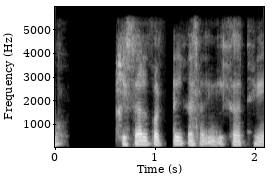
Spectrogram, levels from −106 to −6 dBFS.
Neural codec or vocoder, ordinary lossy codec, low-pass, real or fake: codec, 44.1 kHz, 3.4 kbps, Pupu-Codec; none; 5.4 kHz; fake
